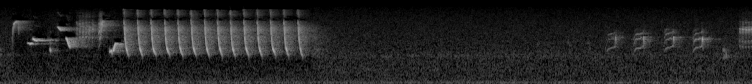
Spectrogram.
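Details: Nightingale singing in Dutch woodland near Burgh-Haamstede, 18 May 1983, on a Sony TCD-5M cassette recorder: a quick flourish, then roughly sixteen loud repeated notes at a steady fast pace, followed by silence and soft distant notes.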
